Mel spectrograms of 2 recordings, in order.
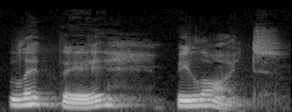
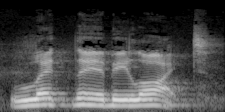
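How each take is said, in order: First: It is said gently, growing in intensity. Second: It is said as an abrupt, sharp command.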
